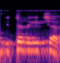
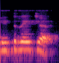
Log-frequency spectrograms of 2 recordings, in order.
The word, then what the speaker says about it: literature: See, the word is not pronounced as literature. Okay, I have heard many people pronounce it as literature. What are you studying? I'm doing my MA in literature. It is not literature, it's literature.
